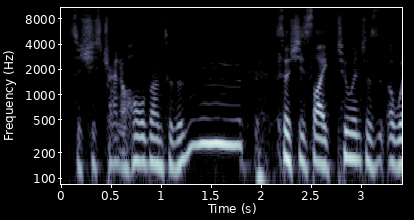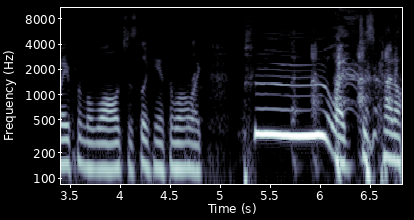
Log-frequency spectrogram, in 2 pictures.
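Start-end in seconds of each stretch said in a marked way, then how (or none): 5.2-6.1 a high, loud mocking sob-puff; a hammed-up burst of held-back crying; mock crying breath. Mocking an actress's crying jag with a high, loud puff. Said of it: "holding this, like, crying jag".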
